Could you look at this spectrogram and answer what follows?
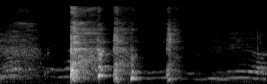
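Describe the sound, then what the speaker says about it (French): A person coughs several times in short, sharp bursts close to the microphone, then a few quiet sounds of breath and voice follow. "je vais tousser"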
